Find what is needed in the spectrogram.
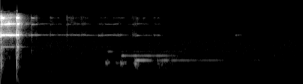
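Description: A small bell rung with a quick jangle of strikes at the start, its high, bright ring fading within about a second, followed by a fainter, lower ting about a second in.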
